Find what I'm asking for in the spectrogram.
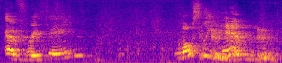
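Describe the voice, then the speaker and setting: A woman's voice: high-pitched, big pitch swings, extremely slow, crowd noise, heavily acted. A woman playing an uneasy, serious and skeptical college student with a plain, wary delivery in a staged reading. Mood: anxious. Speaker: actor in a staged play reading. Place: live staged reading in a reverberant room. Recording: echoey room, distant mic, faint noise.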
